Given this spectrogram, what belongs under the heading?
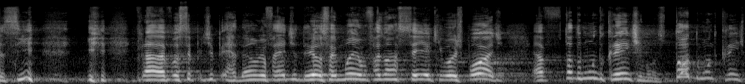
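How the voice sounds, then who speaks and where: A male pastor with a Northeastern Brazilian accent preaches from the pulpit in a high, husky voice. He tells his story with feeling and keeps turning to the congregation. His words ring out with a long reverb through a big church hall. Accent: Brazilian Portuguese, Northeastern. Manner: emotional storytelling, calls the church brothers and sisters. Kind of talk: sermon.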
